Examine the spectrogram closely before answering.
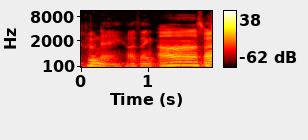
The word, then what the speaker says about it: Pune: Or I think, as I now heard, it's Pune, I think.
